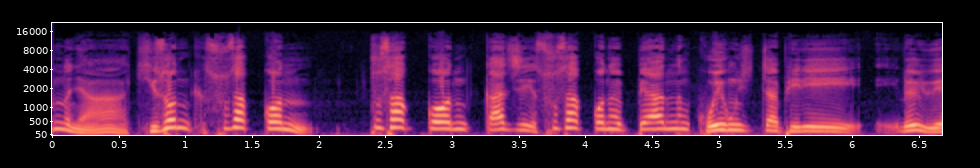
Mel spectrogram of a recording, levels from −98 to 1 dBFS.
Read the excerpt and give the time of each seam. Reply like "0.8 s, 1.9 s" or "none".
2.4 s, 4.8 s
